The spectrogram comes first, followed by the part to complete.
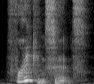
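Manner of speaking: Frankincense drawn out slowly, high, falling; drawn-out high word. Acted. Savoring the word.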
